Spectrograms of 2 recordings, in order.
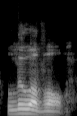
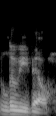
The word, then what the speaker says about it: Louisville: So, and by the way, that's how it's pronounced. It's Louisville. So if you live here, that's how you say it. But if you don't live here, you call it Louisville or Louisville.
